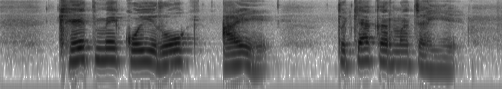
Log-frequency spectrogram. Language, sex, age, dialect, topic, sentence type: Hindi, male, 31-35, Hindustani Malvi Khadi Boli, agriculture, question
